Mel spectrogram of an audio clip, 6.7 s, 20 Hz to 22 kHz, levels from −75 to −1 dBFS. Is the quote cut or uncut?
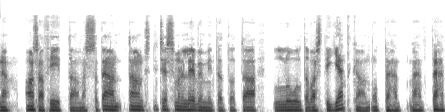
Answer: cut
